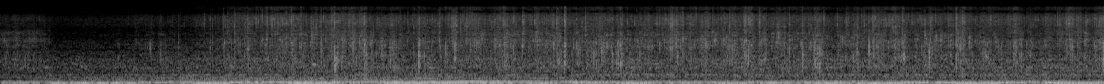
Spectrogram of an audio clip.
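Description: Splash-pad fountain jets spouting and splashing onto wet paving: a steady crackling patter of falling water that grows fuller about two seconds in, over a heavy low rumble.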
